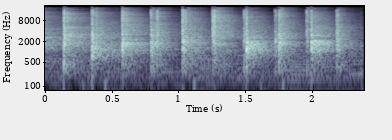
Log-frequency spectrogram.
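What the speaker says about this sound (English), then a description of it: "Clap if you believe in Zesty!" Slow, deliberate handclaps, about ten evenly spaced sharp claps from one or two people close by, in a quiet room with no talking.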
